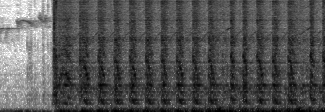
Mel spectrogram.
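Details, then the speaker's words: Mini-excavator three-cylinder diesel after bleeding air from the fuel lines, fuel pump replaced as preventive maintenance: cranks, catches at once and settles into even chugging at about three beats a second; normal start. "Allez, là on est bon, on démarre."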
